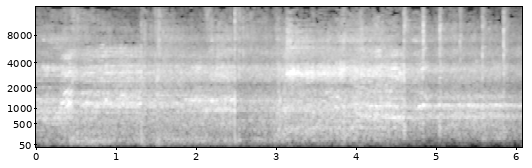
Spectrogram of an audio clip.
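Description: Several futsal balls being kicked and bouncing on a wooden court in a large sports hall, many short knocks overlapping, with children's voices chattering throughout.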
